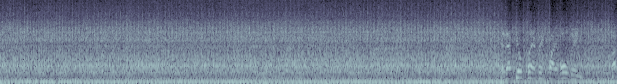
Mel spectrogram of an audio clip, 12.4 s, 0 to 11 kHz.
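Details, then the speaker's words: Car that had sat almost 30 years, running on fuel in the system: steady even low burble at idle, no stumbles or knocks, handling noise near end; normal idle. "but it's running off its gas that's in there pretty good. No complaints here."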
